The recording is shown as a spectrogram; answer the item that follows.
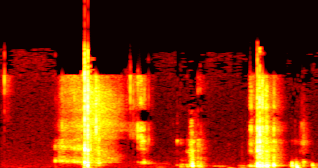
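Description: Close-miked bite into a yellow Pikachu-shaped candy: a loud crunch about half a second in, then three shorter chewing crunches.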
